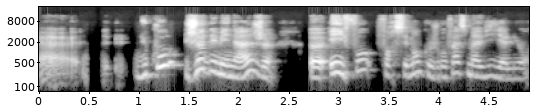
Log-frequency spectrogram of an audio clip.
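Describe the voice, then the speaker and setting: Somewhat breathy with a dark, mellow tone, the voice moves at a moderate pace with lively intonation. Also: woman. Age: 20s. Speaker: life coach and business mentor. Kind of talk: casual chat.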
